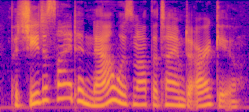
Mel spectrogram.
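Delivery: ordinary delivery, nothing marked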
